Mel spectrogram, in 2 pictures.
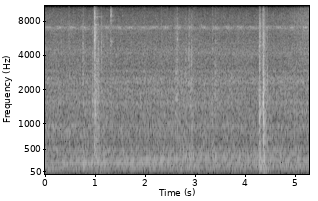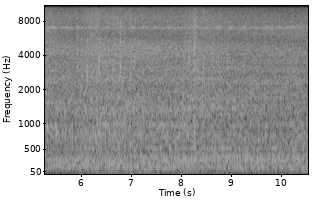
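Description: Car engine running steadily, with a sharp knock about a second in and a louder double knock just past four seconds in.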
